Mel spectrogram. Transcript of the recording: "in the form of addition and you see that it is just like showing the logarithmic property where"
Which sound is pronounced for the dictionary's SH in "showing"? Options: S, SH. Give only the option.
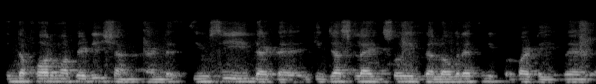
S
